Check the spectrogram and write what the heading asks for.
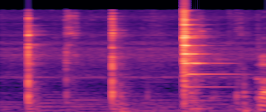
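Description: A metal spoon knocking against a glass mixing bowl while stirring a dry cornmeal mix: four clinks, the last and loudest with a brief ring.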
